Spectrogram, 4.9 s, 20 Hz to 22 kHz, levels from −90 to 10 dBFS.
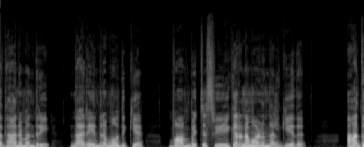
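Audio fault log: No fault is heard in this speech clip.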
